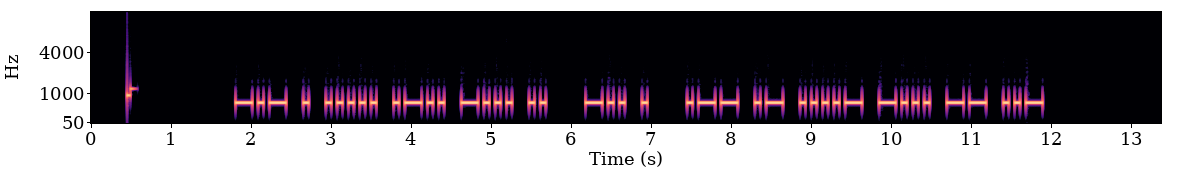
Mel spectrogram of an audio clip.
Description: Morse code, heard as a keyed tone, about 17 wpm, 700 Hz. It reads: KE5LBI DE WA4BMU
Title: USA Callsign DE Callsign - 6 Characters - 17wpm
